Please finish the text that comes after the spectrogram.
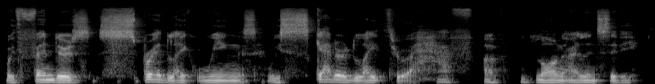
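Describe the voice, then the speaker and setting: Low-voiced man reading a novel aloud. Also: level tone, slow pace, gravelly, darkish tone. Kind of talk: expressive literary narration read aloud.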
